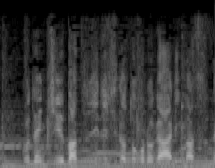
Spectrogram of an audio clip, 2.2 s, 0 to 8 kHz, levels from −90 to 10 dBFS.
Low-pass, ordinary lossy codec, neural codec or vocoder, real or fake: 7.2 kHz; none; none; real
